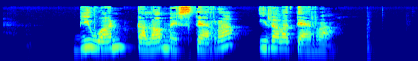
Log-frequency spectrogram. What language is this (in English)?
Catalan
